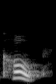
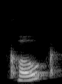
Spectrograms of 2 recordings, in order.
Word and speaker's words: Coke: Pronunciation is cock, meaning the penis, and the drink is Coke. Try this. Coke and cock.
